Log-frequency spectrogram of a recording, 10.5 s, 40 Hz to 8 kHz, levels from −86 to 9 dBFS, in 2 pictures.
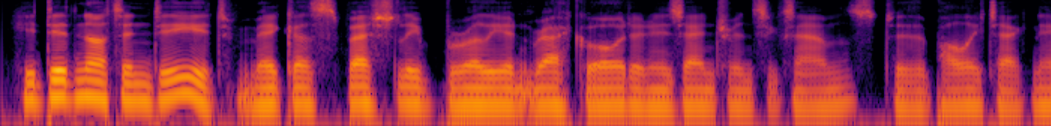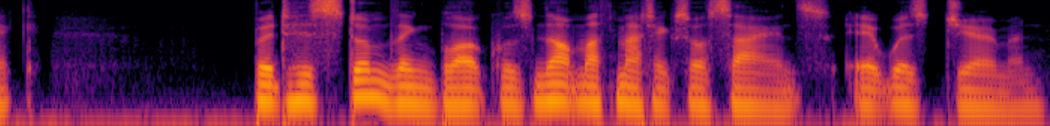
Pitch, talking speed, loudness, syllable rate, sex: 100 Hz, 155 wpm, -21 LUFS, 5.3 syllables/s, male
